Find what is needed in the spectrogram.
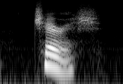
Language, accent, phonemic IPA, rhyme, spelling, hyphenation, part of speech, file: English, General American, /ˈt͡ʃɛɹɪʃ/, -ɛɹɪʃ, cherish, cher‧ish, verb, En-us-cherish.ogg
- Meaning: 1. To treat with affection, care, and tenderness; to nurture or protect with care 2. To have a deep appreciation of; to hold dear 3. To cheer, to gladden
